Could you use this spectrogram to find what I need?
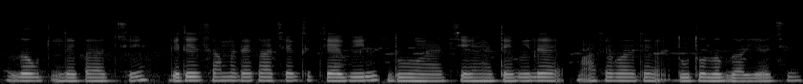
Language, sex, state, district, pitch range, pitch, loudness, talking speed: Bengali, male, West Bengal, Jhargram, 160-175 Hz, 170 Hz, -37 LUFS, 135 wpm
